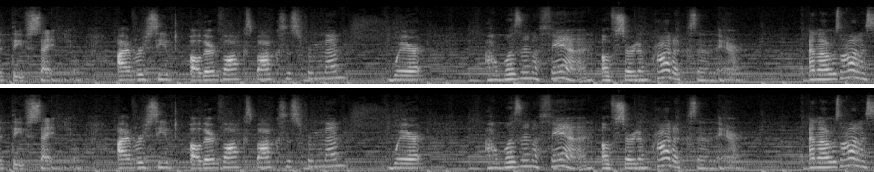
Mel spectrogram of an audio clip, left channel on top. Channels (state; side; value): identical; both; correlation 1.00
